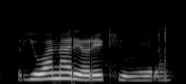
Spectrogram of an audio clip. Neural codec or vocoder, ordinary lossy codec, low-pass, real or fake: autoencoder, 48 kHz, 32 numbers a frame, DAC-VAE, trained on Japanese speech; none; 9.9 kHz; fake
